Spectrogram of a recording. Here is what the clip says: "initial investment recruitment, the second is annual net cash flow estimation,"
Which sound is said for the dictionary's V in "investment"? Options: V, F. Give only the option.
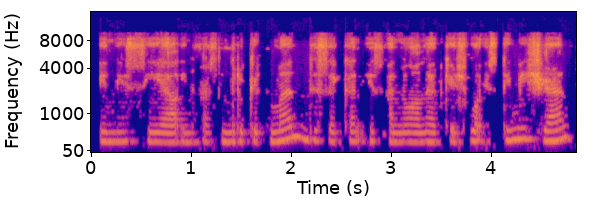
F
